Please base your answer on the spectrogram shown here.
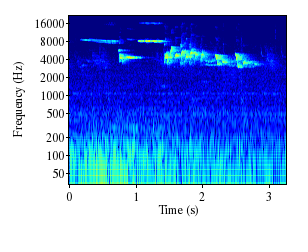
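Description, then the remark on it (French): A bird sings a bright, high warbling phrase of rapid chirps and trills, steady, over faint low rumbles of distant thunder. “Parfois on entend quelques grondements d'orage loin, au-delà de l'oiseau qui chante.”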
